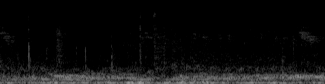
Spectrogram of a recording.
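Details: A short stretch of low, rolling coos from Bulgarian pigeons, overlapping in a soft steady drone with a few faint taps.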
